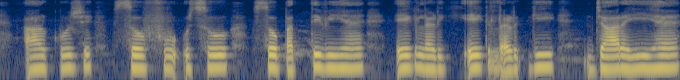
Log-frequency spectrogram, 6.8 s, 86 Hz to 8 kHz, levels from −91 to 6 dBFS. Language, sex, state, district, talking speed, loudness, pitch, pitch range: Hindi, male, Goa, North and South Goa, 125 wpm, -19 LUFS, 175 Hz, 165-175 Hz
